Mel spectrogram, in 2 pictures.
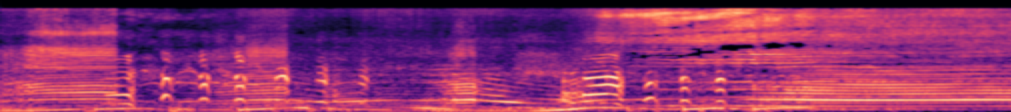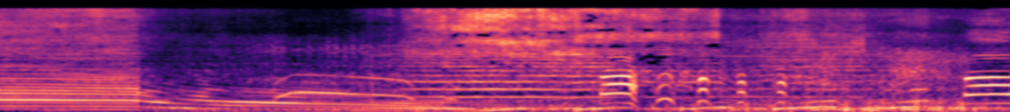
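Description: Snowmobile engine revving up and down hard in deep snow. It is held at high revs for about two seconds midway, then winds down as the sled bogs down and gets stuck.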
